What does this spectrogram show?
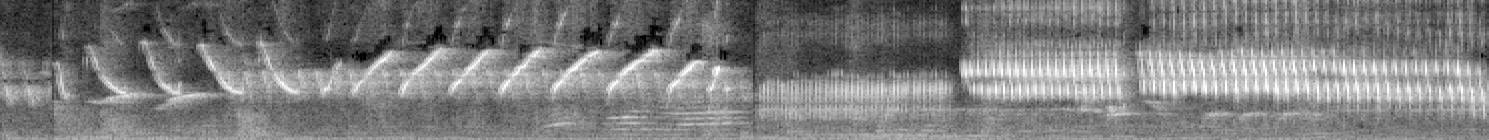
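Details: Canary song for training young canaries: a series of rising whistled notes roughly four per second, then loud sustained buzzing trills at the end.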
